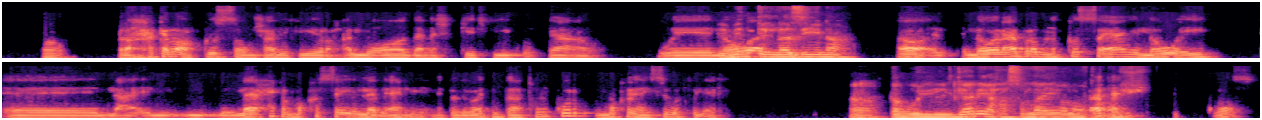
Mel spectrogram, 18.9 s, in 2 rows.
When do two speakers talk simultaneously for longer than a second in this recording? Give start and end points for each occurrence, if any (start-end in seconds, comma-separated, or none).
none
